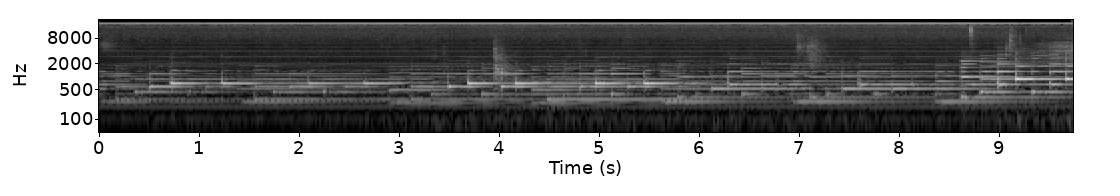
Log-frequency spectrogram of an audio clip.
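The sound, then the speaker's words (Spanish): Classical background music by Bach plays alone, with sustained, steady tones and a moving melodic line of stepwise held notes over a low, even drone, at an unchanging moderate level. “Hoy, como todos los miércoles, tenemos una música de fondo a nuestras palabras.”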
